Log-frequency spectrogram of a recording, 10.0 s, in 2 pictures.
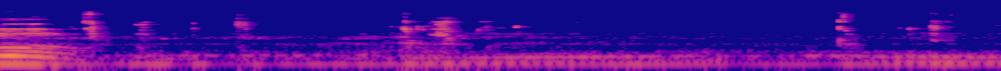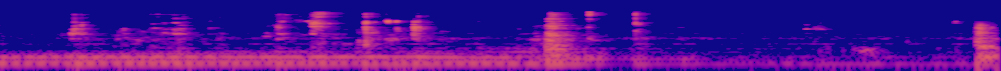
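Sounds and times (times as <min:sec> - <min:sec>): low steady hum: 0:00.0 - 0:10.0
person chewing: 0:00.4 - 0:02.9, 0:04.0 - 0:08.4.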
